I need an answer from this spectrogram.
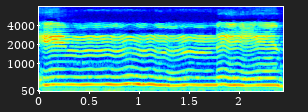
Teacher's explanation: نون کو یا کے ساتھ ملا کر یا کو 1 الف کے مقدار کھینچ کر پڑھیں گے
